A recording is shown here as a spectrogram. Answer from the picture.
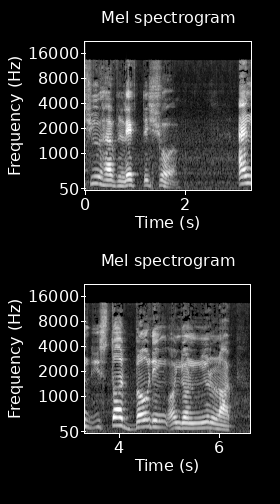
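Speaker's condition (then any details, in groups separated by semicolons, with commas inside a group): Cerebral palsy; some words unclear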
